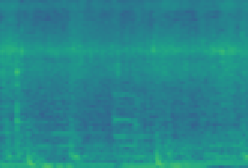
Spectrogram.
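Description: Leftover roti chowmein stir-fries in a pan on a high flame, giving a steady loud sizzle with scraping stirs throughout, no voices.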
